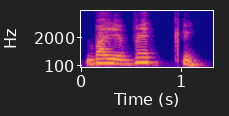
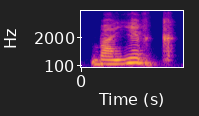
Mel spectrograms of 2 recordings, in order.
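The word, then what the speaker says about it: וַיֵּבְךְּ: Então, eu não posso pronunciar vaiever, não. E nem vaievek, não. É o quê? Vaievk, com som de k, que, no caso, k, né?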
